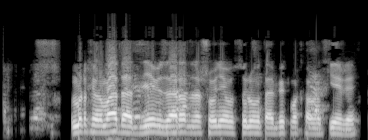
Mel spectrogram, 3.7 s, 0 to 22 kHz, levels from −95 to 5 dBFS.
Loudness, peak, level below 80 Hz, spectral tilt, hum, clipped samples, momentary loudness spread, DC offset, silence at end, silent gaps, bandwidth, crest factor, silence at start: -11 LUFS; 0 dBFS; -52 dBFS; -6 dB/octave; none; 0.2%; 19 LU; under 0.1%; 0.1 s; 0.63-0.71 s; 8 kHz; 12 dB; 0.05 s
